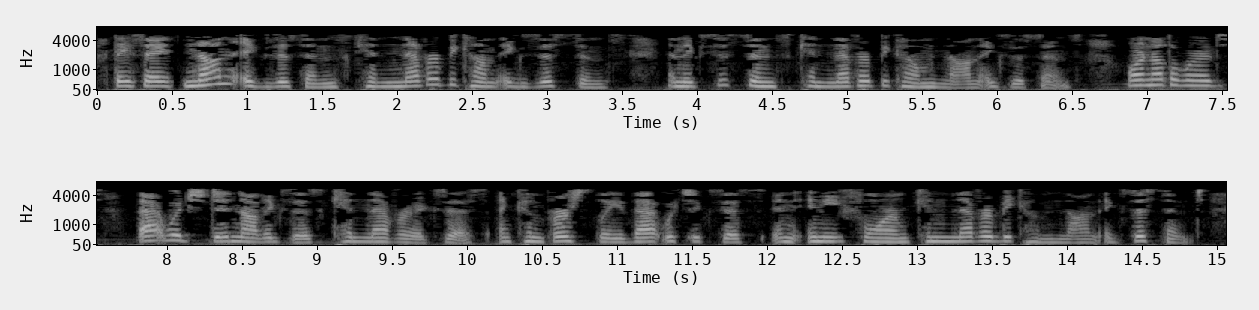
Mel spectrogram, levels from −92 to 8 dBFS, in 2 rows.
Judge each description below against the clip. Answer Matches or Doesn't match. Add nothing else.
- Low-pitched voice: Doesn't match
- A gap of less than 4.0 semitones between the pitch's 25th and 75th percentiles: Matches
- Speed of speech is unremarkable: Matches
